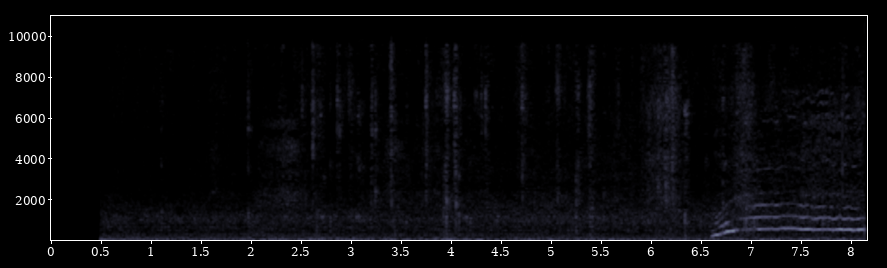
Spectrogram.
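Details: A pet cat gives one long meow that rises sharply, then holds steady and bright until the end, after several seconds of low room noise.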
